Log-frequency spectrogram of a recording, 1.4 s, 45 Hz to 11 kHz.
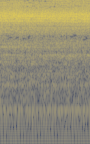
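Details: Hytrans HydroSub HS150 hydraulic submersible fire pump unit's diesel engine (turbocharged) lowered to minimum RPM idle before pump retrieval and shutdown: steady, even low idle with constant hiss on top, no knocks or misses; healthy idle.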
